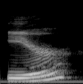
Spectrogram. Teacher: it has the ear diphthong. So you have a tense E sound gliding into your American R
